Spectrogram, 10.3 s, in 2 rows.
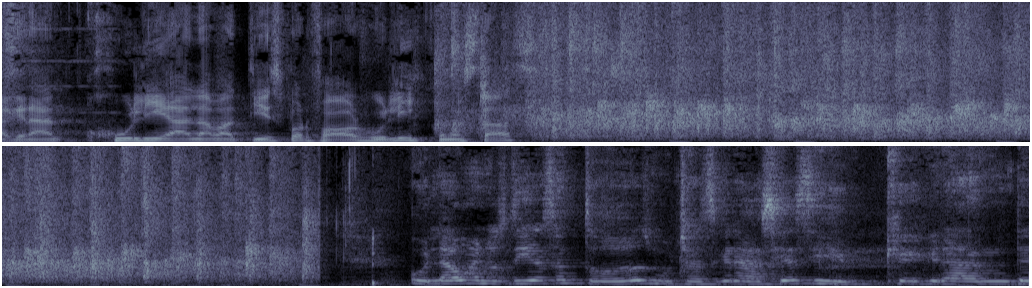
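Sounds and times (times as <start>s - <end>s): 
speech: 0.0s - 2.9s, 7.2s - 10.2s
audience applause: 2.2s - 6.8s.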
